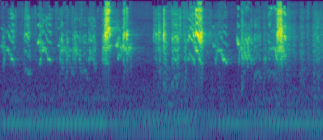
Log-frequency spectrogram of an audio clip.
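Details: Budgerigar breeding pair kept as pets, giving short bursts of high, scratchy chirps and squawks, louder notes roughly once a second over a steady low hum.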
